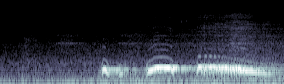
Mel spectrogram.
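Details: Spotted dove lure song, a clear master recording of the cooing used to attract birds: a short soft opening coo followed by a rising hooked note and a long, slightly falling purring coo, low and mellow.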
